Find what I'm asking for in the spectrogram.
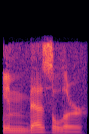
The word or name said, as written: embezzler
